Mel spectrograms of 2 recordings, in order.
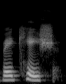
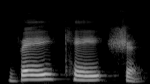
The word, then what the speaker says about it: vacation: So for example, this word, vacation. Vacation. 3 syllables, okay? This one, location. But where do we put the stress? Just before the shin, okay?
